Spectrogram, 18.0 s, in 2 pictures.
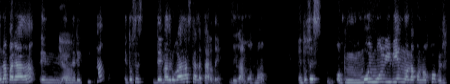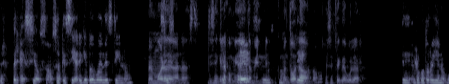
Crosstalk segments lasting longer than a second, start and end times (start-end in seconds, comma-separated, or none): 13.4-15.2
